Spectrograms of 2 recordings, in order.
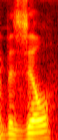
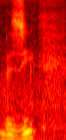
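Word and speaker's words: Vizille: I would say Vizil, V-I-Z-I-L-L-E. I think they pronounce it Vizy.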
